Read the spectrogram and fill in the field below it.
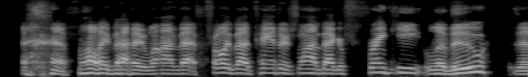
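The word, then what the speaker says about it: Luvu: Elite Joe Flacco, 26 points, followed by Panthers linebacker Frankie Lavu.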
